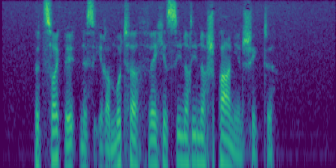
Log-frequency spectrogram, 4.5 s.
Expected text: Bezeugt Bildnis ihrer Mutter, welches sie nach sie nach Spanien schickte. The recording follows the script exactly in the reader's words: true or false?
true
